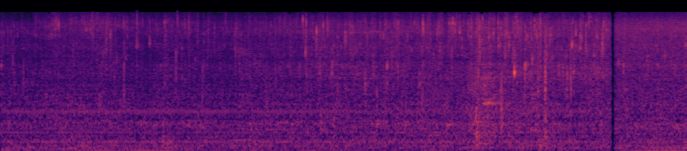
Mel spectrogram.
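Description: Taro root pieces with curry leaves fry in a small amount of oil in a pan, producing a continuous, fairly quiet hissing sizzle that swells slightly toward the end.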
